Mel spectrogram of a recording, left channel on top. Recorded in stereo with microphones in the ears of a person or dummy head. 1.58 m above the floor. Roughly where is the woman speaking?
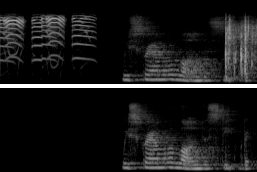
Right.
